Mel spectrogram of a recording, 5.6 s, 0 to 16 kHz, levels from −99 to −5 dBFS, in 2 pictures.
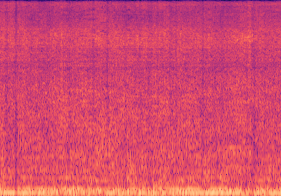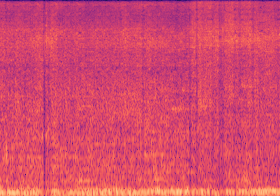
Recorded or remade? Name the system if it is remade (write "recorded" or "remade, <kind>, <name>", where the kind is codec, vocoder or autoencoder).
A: remade, codec, SNAC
